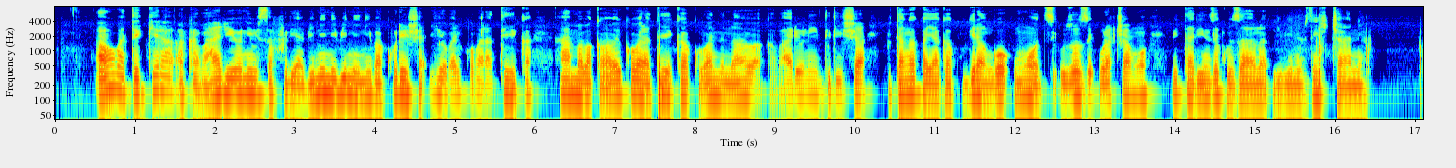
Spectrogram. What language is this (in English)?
Rundi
